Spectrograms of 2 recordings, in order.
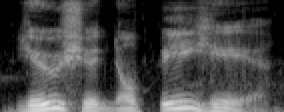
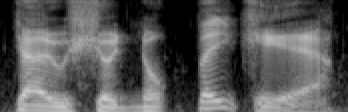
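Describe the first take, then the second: First: It is a plain, low put-on voice. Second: It is a harsh, strained put-on voice.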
